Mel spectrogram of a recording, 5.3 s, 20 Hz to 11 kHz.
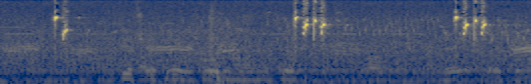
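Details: Balkan goldfinch (Carduelis carduelis balcanica) entered in a 2016 internet song competition run by a Serbian breeders' association; three brief clusters of sharp, high tweeting notes separated by pauses, with soft low rumbling underneath.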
